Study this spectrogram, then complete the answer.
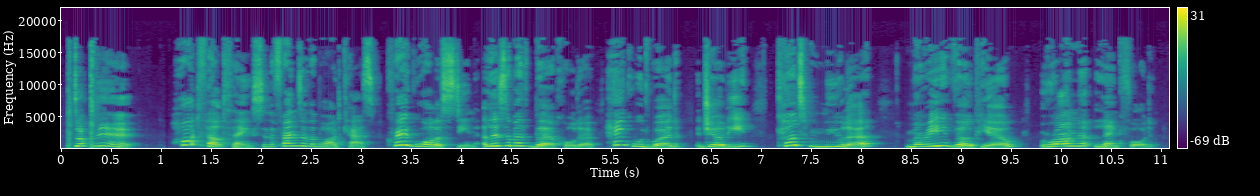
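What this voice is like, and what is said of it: Fake British accent. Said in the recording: “pretend to be British ... your fake accent”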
